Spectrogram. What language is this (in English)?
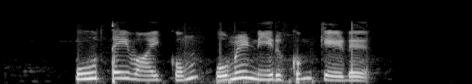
Tamil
